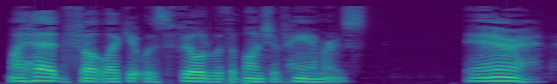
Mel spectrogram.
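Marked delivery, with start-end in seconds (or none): none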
